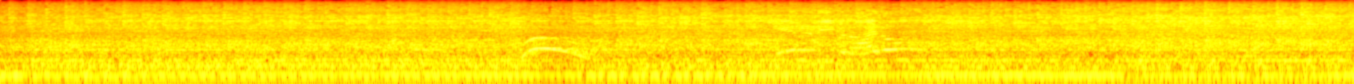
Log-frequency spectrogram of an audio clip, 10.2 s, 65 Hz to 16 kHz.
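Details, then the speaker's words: 1963 GMC C20 pickup, 394 Olds V8, unrun since 1998, gravity-fed fuel to the carburetor: fires on first crank and settles into a steady, even idle with no knocks or misses. Normal idle. "idle I love that shut it off let's see if it turns back on now let me tell you you don't always get that lucky I'm surprised first crank it fired up woo that is exciting"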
